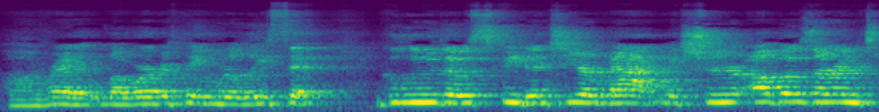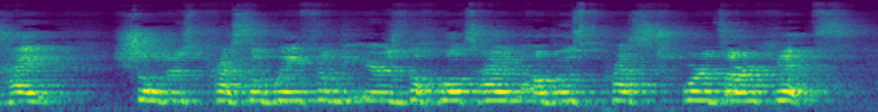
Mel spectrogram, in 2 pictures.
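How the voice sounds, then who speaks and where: A woman's voice: sits high, fairly even intonation, a little fast, few pauses. Very echoey room, distant mic, woman, Pilates instructor, cueing and counting, encouraging, informal. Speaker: Pilates instructor leading a class. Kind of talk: live fitness class instruction, cueing and counting.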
